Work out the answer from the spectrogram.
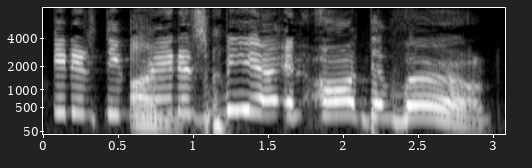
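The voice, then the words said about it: Put-on German accent. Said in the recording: “That was my German impression.”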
